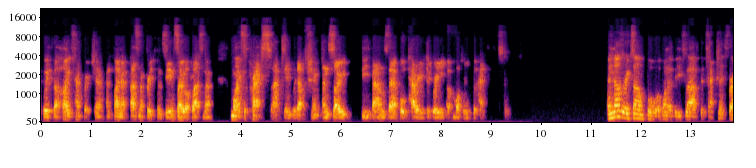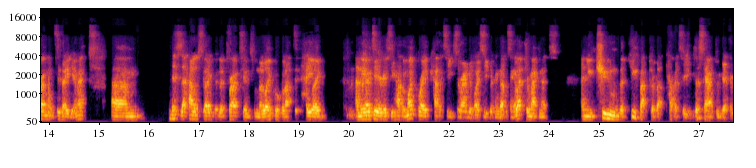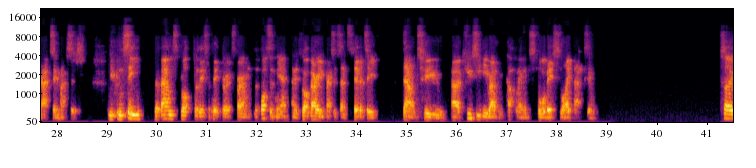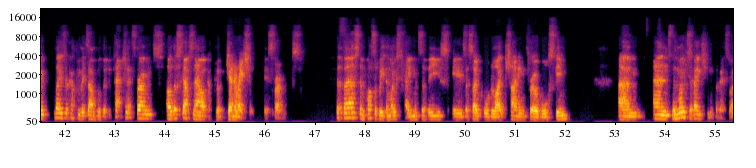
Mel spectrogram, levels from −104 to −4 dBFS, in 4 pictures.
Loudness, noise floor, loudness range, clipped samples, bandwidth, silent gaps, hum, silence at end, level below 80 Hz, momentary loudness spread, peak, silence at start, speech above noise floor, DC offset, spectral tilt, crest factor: -21 LUFS; -89 dBFS; 6 LU; under 0.1%; 12.5 kHz; none; none; 0 s; -70 dBFS; 13 LU; -4 dBFS; 0.05 s; 68 dB; under 0.1%; -6 dB/octave; 18 dB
